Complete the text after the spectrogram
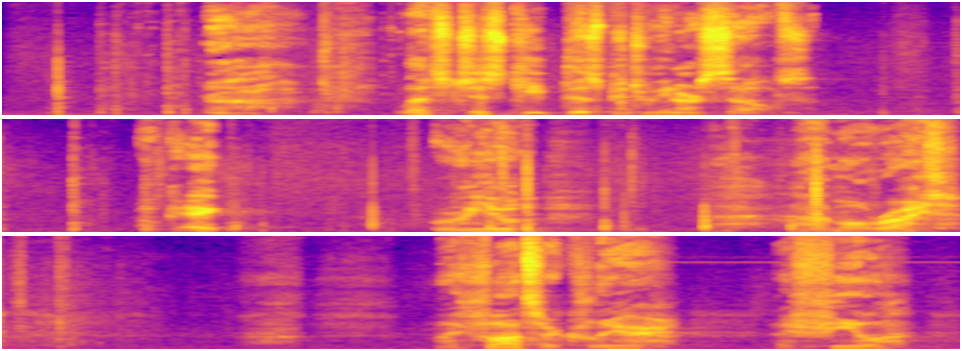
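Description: A man speaks calmly in a low voice, heard close up.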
